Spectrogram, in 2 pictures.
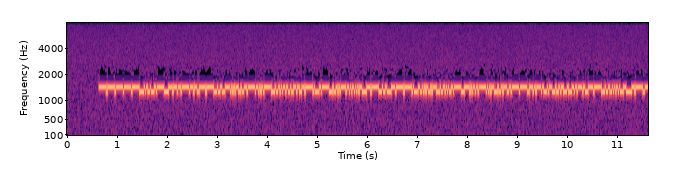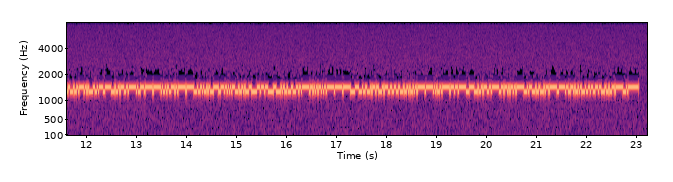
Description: RTTY (45.45 baud, 170 Hz shift), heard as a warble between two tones, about 1340 Hz centre. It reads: OQQV MYLJ FLWE XJYO OERG SMFY UCKH ANKM RZTC KEGV UBDC DMCY ZTQT NJJO HAUI DSQM UPFH HVWD WALH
